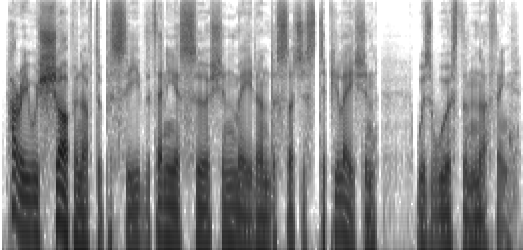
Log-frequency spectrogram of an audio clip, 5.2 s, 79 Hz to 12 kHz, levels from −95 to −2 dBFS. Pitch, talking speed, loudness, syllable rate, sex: 90 Hz, 205 wpm, -21 LUFS, 6.7 syllables/s, male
